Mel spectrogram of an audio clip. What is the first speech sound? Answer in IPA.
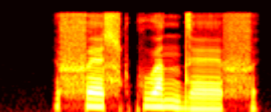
f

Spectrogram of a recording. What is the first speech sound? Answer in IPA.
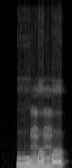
uː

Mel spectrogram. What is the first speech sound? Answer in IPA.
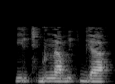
j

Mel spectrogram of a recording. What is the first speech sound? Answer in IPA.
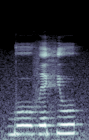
ɡ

